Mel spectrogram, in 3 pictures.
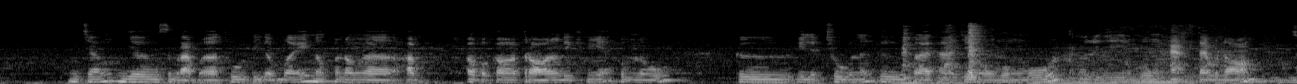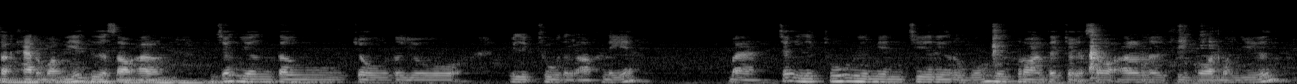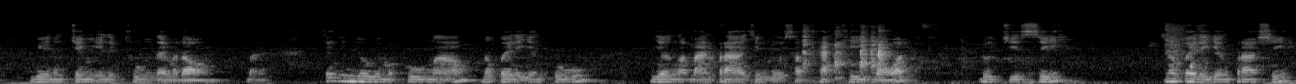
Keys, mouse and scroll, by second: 12.0 l, 16.9-21.4 drag, 29.0-38.9 drag.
